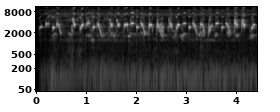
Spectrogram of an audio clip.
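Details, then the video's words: Birdsong amid green natural scenery: a dense, continuous run of high, quick chirps and twittering notes, rapid and overlapping across the whole stretch, with no other sounds standing out. "bunyi kicauan burung"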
